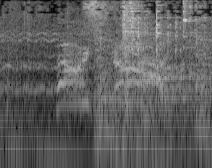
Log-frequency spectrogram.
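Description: Film fight-scene soundtrack: dramatic music with swooping tones, and a crash with shattering crockery and glass about a second in as a body lands on a laid table.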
